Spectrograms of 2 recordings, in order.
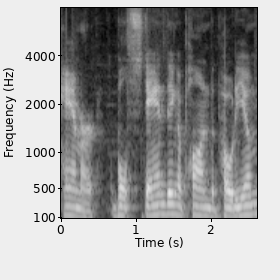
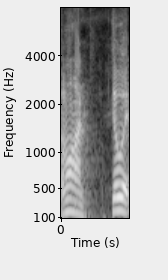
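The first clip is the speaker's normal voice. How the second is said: raised, pitched-up taunting; 5 semitones higher, 6 dB louder than usual. Voicing gym bros in the crowd urging a player on: egging someone on. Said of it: "egging you on".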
